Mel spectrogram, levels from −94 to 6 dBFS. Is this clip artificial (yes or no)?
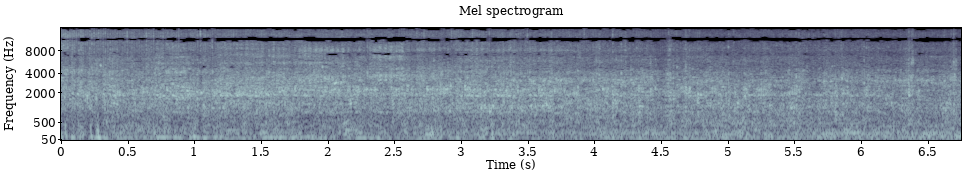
no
